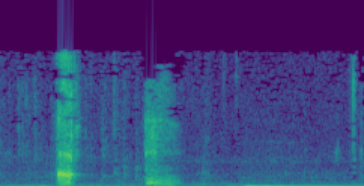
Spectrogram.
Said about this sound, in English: why does wine suddenly make me belch? Why does belching make me whine?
